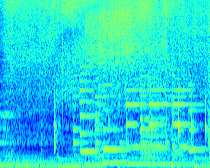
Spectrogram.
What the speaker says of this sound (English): fry up the last of the oil with the garlic and the spinach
